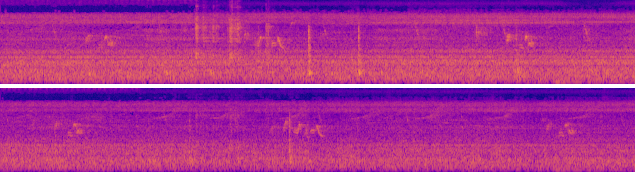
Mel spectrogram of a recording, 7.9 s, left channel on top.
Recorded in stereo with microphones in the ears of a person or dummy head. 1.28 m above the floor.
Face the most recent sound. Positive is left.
turn(degrees=60)  # may be behind; listen again after turning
